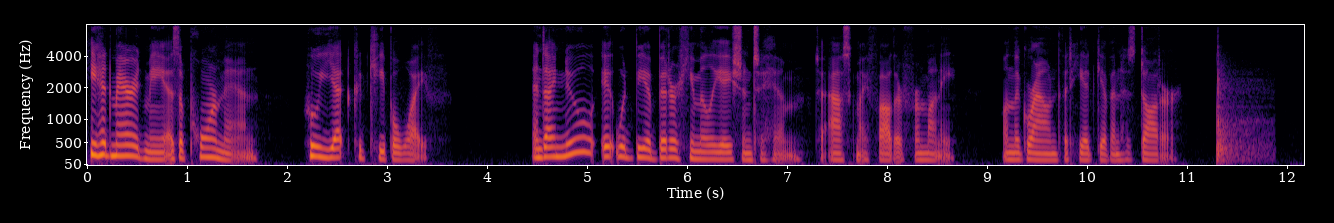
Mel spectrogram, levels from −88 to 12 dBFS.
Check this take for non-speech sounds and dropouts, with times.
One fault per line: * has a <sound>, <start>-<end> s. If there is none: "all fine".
* has a thud, 11.3-11.9 s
